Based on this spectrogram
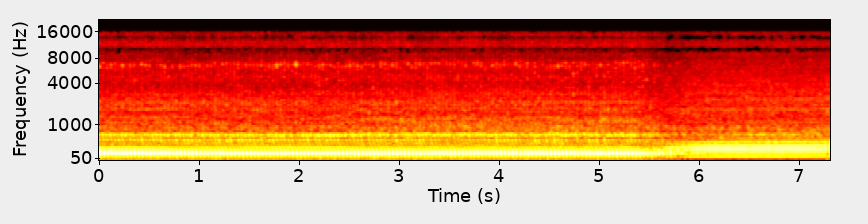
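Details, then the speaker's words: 1951 Briggs & Stratton 6B-SF, 1.75 HP, 3600 rpm rated, cold start at about 30°F, choke only, no primer: crisp single-cylinder putter settling to a lower steady beat; governor spring moved one hole dropped at least 500 rpm. "so well that governor adjustment definitely did the trick didn't it it really slowed the rpms down so just by moving the governor spring from this hole to this hole we dropped at least 500 rpms"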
